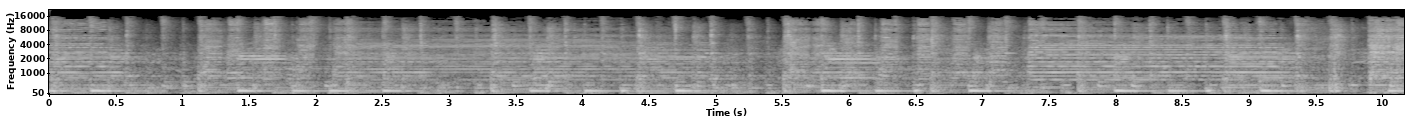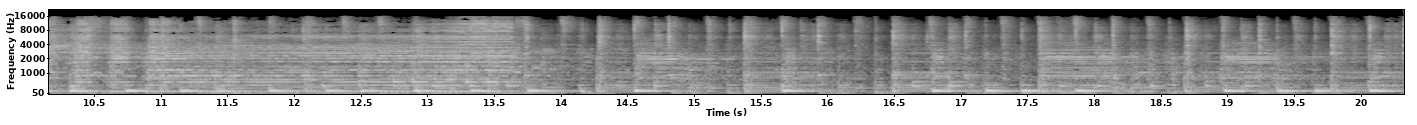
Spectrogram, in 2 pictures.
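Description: Live afrobeat band playing a groove: congas, drum kit, electric bass, keys and guitar, with a pulsing bass line. About halfway through, the horn section of saxophones, trombone and trumpet plays a held passage over the rhythm.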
